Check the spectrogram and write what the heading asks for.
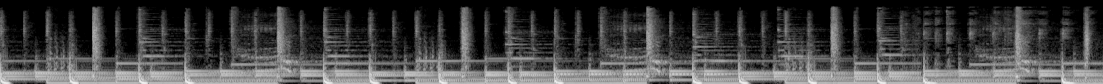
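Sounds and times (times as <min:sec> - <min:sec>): music with drum beat and chords: 0:00.0 - 0:11.0.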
